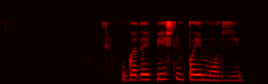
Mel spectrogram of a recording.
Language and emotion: Russian, neutral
